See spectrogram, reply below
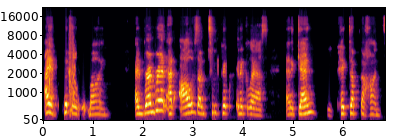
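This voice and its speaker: A high, bright voice from a woman playing a wisecracking amateur sleuth, narrating an old-time radio mystery at a brisk clip. Her delivery is snappy and knowing, the classic hardboiled first-person style. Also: poor audio. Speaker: narrator and lead in a radio play.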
